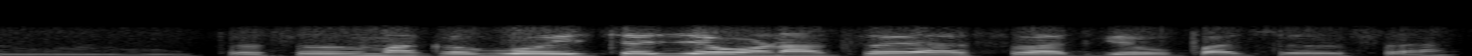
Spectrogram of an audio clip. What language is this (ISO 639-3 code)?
kok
